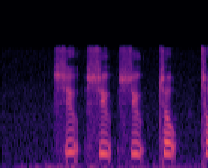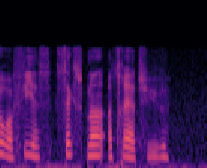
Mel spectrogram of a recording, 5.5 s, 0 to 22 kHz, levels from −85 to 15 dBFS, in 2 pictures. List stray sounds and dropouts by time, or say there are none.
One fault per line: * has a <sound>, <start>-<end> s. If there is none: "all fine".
* has a dropout, 3.8-3.9 s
